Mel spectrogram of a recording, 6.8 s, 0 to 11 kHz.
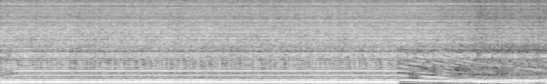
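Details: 139QMB 50cc scooter engine with deliberately ground-down piston skirt and sanded cylinder for large clearance. Fast even rattling knock about four a second, heard at low revs and as revs fall: piston slap.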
